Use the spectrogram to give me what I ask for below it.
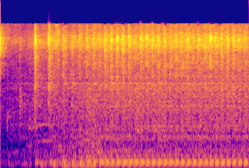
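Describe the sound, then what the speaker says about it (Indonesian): A Honda motorcycle engine cranks and fires, then settles into a loud, fast, steady idle with a regular pulsing beat, close up. "langsung aja coba motor dihidupkan"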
